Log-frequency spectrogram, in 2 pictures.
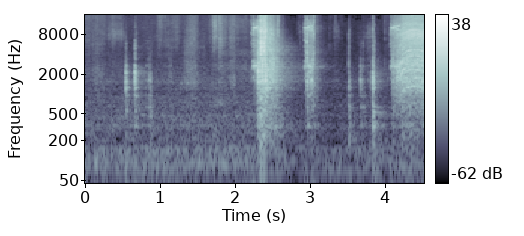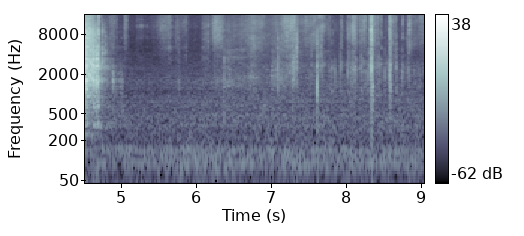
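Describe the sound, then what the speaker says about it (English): An impact wrench removes a 19mm castle nut from a lower ball joint on a Honda Element, firing two short, loud rattling bursts among faint clinks of tools nearby. "Now we can take our castle nut off of our ball joint, which is going to be a 19mm. And again, we're going to use our impact."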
